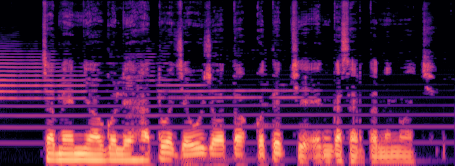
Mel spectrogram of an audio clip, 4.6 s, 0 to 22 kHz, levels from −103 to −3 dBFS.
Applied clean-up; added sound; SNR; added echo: classical method spectral subtraction.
